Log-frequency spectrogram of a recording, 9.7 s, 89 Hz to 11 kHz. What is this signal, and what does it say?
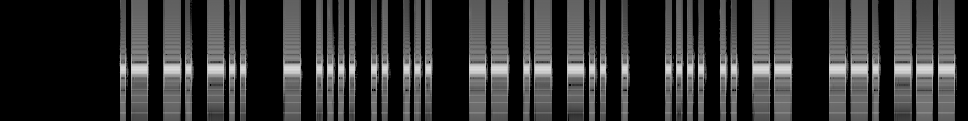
Morse code, heard as a keyed tone, about 21 wpm, 700 Hz. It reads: AND THIS MADE HIM GO
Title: Sentences from Top 1000 Words - Review Part 1 - 22wpm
